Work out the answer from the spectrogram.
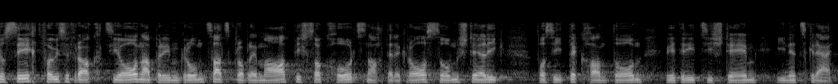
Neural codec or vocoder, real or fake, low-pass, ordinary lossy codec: none; real; 7.2 kHz; AAC, 48 kbps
